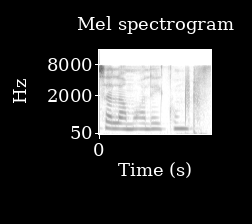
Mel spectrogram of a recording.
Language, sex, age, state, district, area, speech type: Kashmiri, female, 18-30, Jammu and Kashmir, Kupwara, rural, spontaneous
